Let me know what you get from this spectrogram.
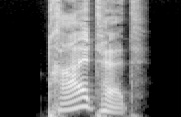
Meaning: inflection of prahlen: 1. second-person plural preterite 2. second-person plural subjunctive II
- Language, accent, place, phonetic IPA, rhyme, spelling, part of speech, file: German, Germany, Berlin, [ˈpʁaːltət], -aːltət, prahltet, verb, De-prahltet.ogg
